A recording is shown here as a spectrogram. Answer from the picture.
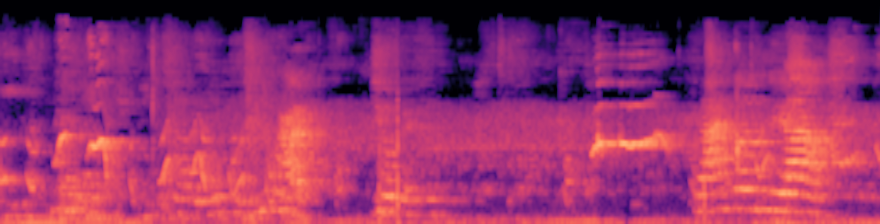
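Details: Newborn Golden Retriever puppies, eyes not yet open, hungry and calling for their mother to nurse; thin, wavering whines with bright overtones rise and fall in short bursts, separated by quieter gaps, over a low background hum.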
